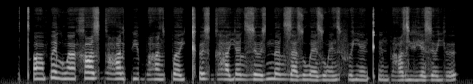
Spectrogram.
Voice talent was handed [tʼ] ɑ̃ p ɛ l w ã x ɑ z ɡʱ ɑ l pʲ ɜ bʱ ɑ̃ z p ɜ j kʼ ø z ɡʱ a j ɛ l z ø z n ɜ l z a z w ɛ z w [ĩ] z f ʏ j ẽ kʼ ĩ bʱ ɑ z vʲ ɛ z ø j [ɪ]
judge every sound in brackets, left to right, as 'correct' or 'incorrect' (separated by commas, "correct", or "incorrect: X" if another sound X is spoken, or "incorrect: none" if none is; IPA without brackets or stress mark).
correct, incorrect: ẽ, incorrect: ʏ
